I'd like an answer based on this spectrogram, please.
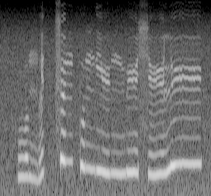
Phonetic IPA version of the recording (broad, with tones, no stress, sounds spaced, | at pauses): w ʊ˨˩ ŋ l ɪ˥ k̚ s ɵ˥ n p ʊ˥ ŋ j yː˧ ŋ m yː˧ s yː˨˧ l yː˥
